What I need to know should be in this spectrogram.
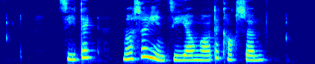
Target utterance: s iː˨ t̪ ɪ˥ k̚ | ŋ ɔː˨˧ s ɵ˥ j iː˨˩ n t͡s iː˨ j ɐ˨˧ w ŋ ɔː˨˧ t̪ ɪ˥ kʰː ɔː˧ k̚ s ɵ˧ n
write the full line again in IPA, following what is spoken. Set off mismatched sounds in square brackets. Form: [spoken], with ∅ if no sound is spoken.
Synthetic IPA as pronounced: s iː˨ t̪ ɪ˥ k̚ | ŋ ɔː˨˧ s ɵ˥ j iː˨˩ n t͡s iː˨ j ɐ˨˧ w ŋ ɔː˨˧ t̪ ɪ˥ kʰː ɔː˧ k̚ s ɵ˧ n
